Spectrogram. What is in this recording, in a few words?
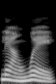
"liangwei", Chinese, Taiwan, restaurant; diancan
